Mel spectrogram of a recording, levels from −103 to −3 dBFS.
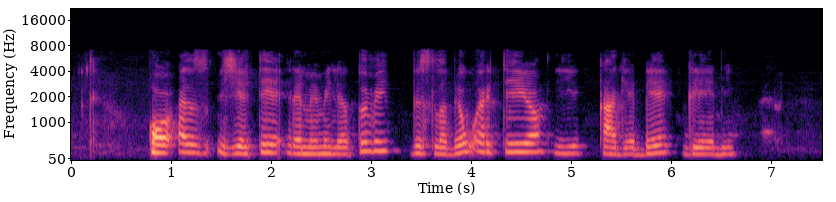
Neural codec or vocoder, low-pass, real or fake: codec, 24 kHz, 3 kbps, HILCodec; 7.2 kHz; fake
